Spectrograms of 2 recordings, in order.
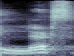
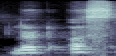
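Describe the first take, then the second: First: It is contracted into one short syllable. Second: It is said as two separate words. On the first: The speaker calls it right. "बल्कि लेट्स बोलेंगे इसको" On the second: The speaker calls it wrong. "लेट अस नहीं"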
